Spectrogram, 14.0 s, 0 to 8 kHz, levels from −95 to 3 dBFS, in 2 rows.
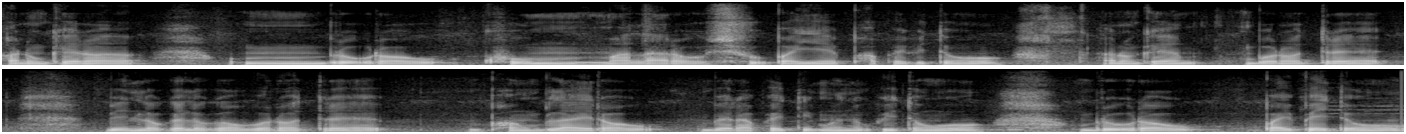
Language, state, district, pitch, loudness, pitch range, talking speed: Kokborok, Tripura, West Tripura, 95 Hz, -20 LUFS, 90-95 Hz, 145 wpm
